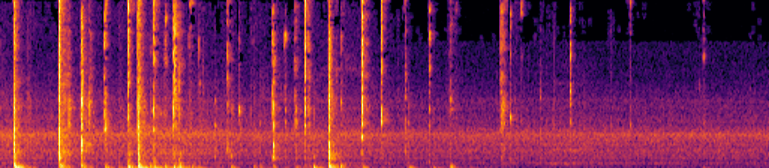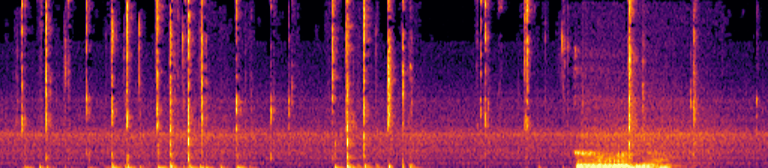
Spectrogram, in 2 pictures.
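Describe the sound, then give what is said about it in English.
Someone types a name on a computer keyboard. Faint clusters of quick, crisp key clicks come in several bursts separated by short pauses, and a brief rougher noise follows near the end. “And let's type in my name.”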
